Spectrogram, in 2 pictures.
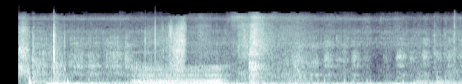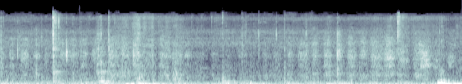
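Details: A Siberian Husky makes breathy, heaving, sob-like panting sounds, seemingly crying after being scolded by its owner for misbehaving.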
